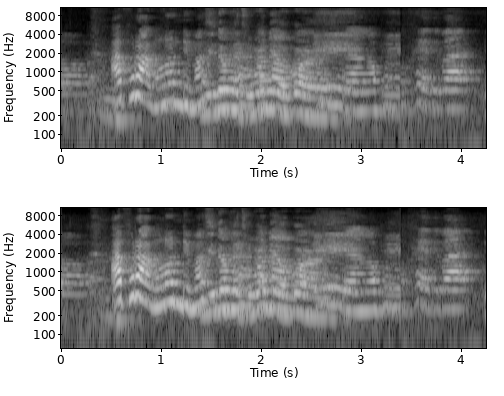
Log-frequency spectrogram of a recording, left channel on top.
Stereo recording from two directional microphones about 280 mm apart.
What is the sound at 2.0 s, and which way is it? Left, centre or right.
Speech, centre.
